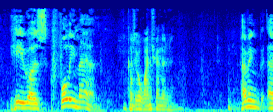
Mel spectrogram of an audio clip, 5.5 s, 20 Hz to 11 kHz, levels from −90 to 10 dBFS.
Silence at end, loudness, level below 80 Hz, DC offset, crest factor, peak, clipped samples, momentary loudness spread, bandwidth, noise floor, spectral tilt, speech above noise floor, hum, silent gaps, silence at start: 0 s; -26 LUFS; -52 dBFS; under 0.1%; 16 dB; -10 dBFS; under 0.1%; 23 LU; 8.8 kHz; -50 dBFS; -5.5 dB/octave; 25 dB; none; none; 0.15 s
